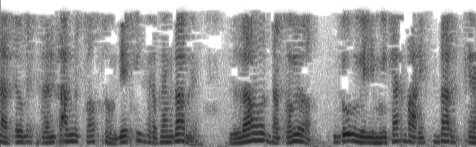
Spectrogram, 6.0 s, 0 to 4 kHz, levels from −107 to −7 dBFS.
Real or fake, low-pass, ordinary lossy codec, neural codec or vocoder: fake; 3.6 kHz; MP3, 16 kbps; codec, 16 kHz, 1 kbps, FreqCodec, smaller model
